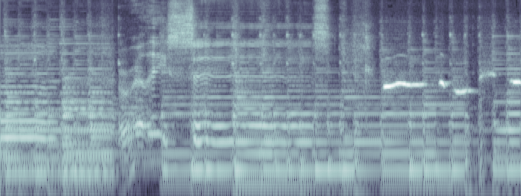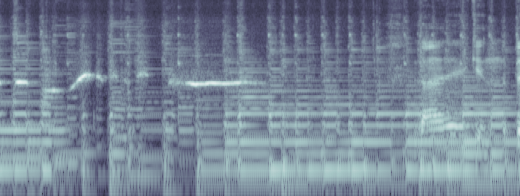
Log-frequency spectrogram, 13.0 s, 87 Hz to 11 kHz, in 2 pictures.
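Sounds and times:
acoustic guitar strumming: 0.0 - 13.0
person whistling a melody: 4.7 - 9.7.

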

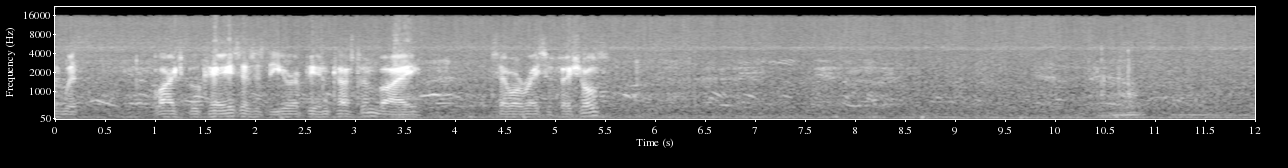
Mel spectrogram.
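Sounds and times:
recording hiss: 0.0 - 12.0
low hum: 4.0 - 12.0.

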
